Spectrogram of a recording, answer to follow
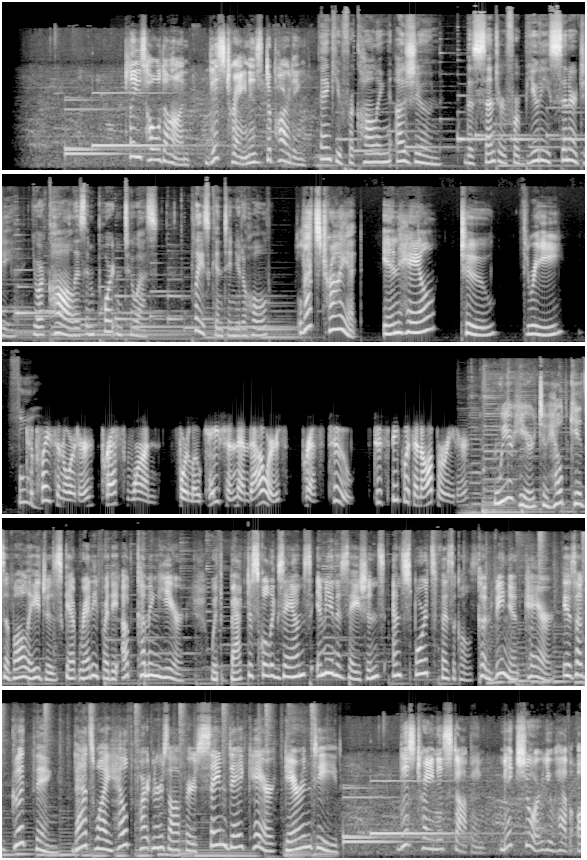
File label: IVR & telephony; 2023 IVR & telephony demo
